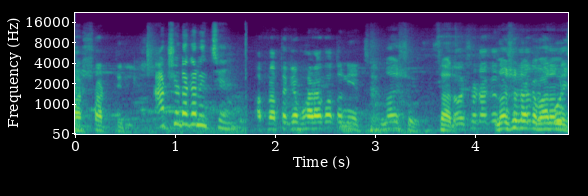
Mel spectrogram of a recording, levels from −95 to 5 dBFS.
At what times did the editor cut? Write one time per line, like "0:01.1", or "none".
0:01.7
